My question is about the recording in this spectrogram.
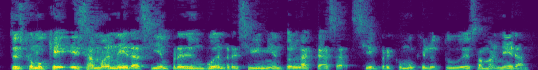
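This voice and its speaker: A man's voice: medium pitch, flat delivery, fairly quick, slightly rough. A man from Bogotá with a Colombian accent, a guest bartender telling his story in a chatty live interview over a video call. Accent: Bogotá Colombian Spanish. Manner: chatty, frequent fillers and restarts.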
